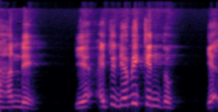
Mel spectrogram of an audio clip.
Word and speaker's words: Hyundai: bikin Honda yang bikin hande Hyundai dibacanya hande yaitu dia bikin tuh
